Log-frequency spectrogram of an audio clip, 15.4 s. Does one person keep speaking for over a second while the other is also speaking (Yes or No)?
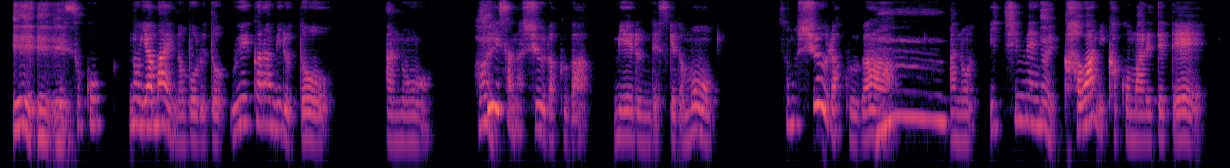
No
